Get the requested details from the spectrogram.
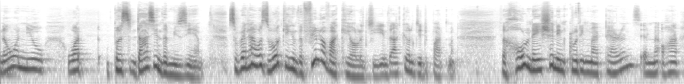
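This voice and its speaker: A woman speaks softly on a video call, with a notably low pitch for a woman. She tells her story as a panelist at an unhurried, pausing pace. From Fiji. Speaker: museum studies scholar, panelist. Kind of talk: conversational panel talk.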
